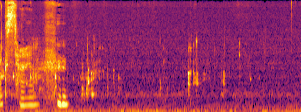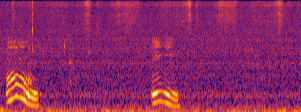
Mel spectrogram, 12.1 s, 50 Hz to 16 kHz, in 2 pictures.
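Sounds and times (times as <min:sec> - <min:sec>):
low rumble of water underwater: 0:00.0 - 0:09.0
voice-like hum: 0:09.0 - 0:09.7.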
